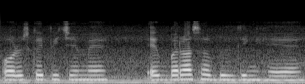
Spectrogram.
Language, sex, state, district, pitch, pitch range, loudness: Hindi, female, Arunachal Pradesh, Papum Pare, 105 Hz, 100-105 Hz, -15 LUFS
